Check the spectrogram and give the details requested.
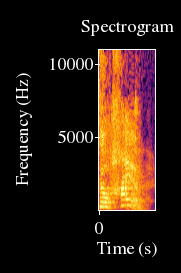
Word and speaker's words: Ohayon: your last name I'm going to let you pronounce it for us it's Ohio welcome to the show I am so glad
